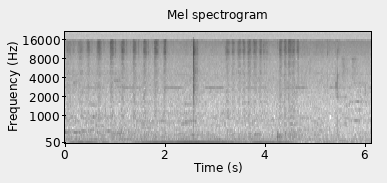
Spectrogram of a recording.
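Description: Near silence, with the faint, scratchy strokes of a flat paintbrush dabbing thinner onto cotton fabric, and a low hum that stops about three-quarters of the way in.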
